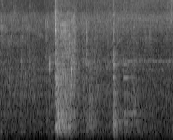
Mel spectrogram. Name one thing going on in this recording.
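A metal slotted spoon scrapes against a pan.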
